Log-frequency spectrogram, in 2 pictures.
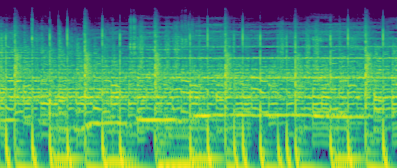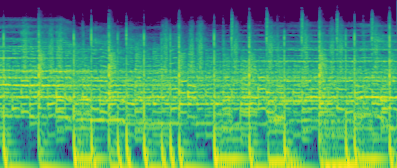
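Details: Dense electronic music with a throbbing bass pulse and no animal voice.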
